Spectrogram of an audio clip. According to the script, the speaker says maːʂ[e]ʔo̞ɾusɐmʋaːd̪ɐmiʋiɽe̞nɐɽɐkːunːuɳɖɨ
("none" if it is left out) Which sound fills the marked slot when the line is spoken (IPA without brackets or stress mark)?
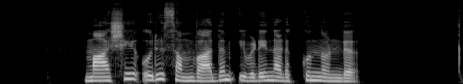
e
